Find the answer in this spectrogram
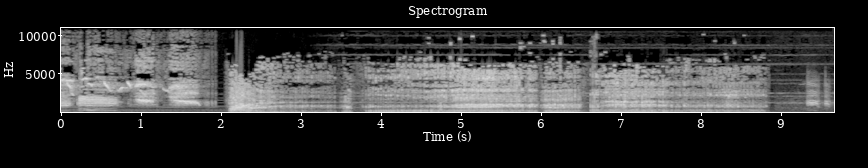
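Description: A tiger roaring: a loud, rough, drawn-out growl of about seven seconds with a few short breaks, starting about two seconds in after a brief stretch of higher, wavering sound.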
